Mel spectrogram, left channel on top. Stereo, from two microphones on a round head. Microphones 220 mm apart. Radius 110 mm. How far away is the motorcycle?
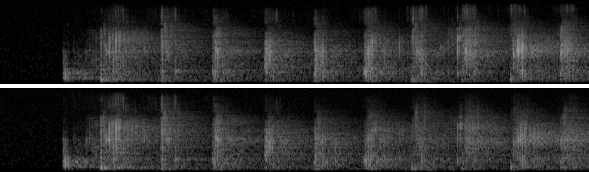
No motorcycle in this recording.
